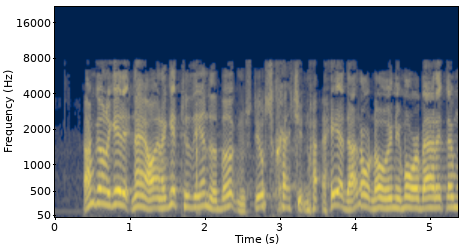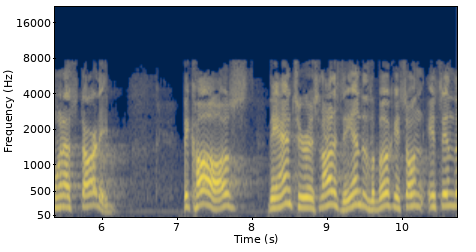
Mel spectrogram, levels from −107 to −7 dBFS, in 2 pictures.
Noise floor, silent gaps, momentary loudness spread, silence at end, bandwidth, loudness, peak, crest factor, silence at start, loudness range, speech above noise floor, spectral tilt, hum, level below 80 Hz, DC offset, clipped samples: -58 dBFS; none; 8 LU; 0 s; 8 kHz; -21 LUFS; -4 dBFS; 16 dB; 0.4 s; 1 LU; 38 dB; -3.5 dB/octave; none; -68 dBFS; under 0.1%; under 0.1%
